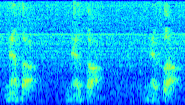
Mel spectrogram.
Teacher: where you have the nuclear syllable itself rising to a high pitch from a mid-level pitch, or midish pitch, or a bit lower than that, and then the tail syllable is low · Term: rise fall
